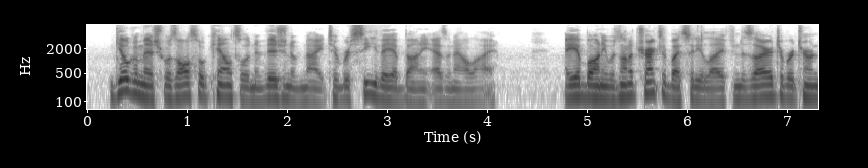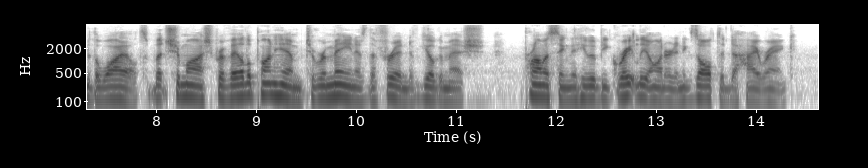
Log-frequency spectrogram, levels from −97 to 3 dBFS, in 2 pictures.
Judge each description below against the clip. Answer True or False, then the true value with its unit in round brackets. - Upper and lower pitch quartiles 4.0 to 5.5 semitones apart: False (3.3 semitones)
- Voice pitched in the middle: False (120 Hz)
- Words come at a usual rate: False (225 wpm)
